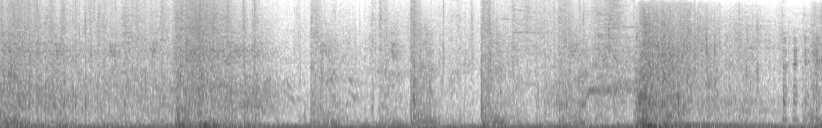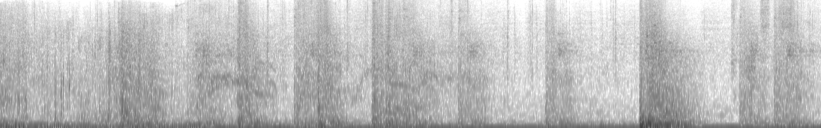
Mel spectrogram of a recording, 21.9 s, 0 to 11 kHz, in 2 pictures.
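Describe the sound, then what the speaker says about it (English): Grenade blasts and gunfire in the co-op shooter Killing Floor 2, a dense run of loud booms and rapid shots with a heavy burst near the middle and another late, clattering continuously under scattered voices. "I just threw a grenade and my left ear vibrated"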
